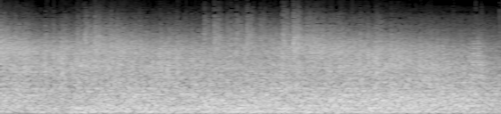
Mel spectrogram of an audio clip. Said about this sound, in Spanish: Bien, después de los truenos, rayos y centellas,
